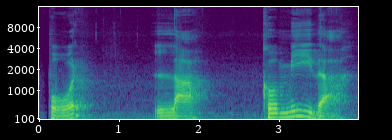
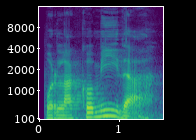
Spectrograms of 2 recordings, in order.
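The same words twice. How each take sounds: First: "Por", "la", "comida" split by long pauses; word by word. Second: Said in the usual way. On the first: Shown as a demonstration. Teacher to students, slow word-by-word model. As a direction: break "Por la comida" into separate words.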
